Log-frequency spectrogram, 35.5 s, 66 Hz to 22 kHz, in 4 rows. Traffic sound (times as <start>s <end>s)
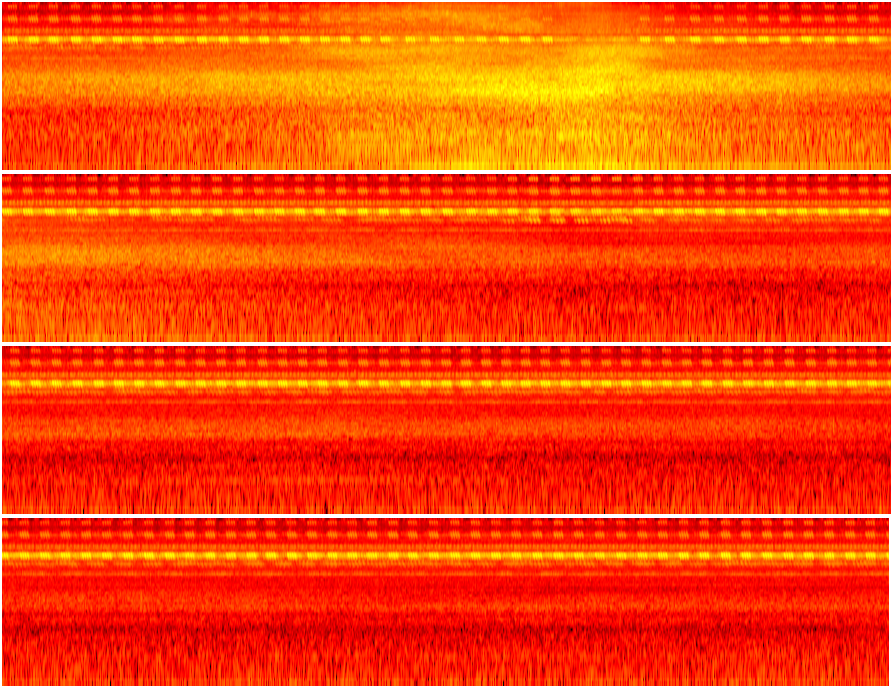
0.1s 13.5s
